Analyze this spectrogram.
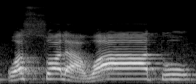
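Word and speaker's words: والصلوات: লিল্লাহি ওয়াসসালাওয়াতু, এখানে অনেকে ওয়াসসালা বলে, ওয়াসসালা না, এটা হচ্ছে ওয়াসসালাওয়াতু।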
